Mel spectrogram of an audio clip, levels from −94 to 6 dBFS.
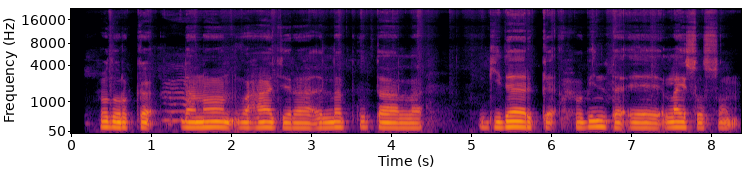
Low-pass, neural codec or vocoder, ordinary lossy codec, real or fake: none; none; none; real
